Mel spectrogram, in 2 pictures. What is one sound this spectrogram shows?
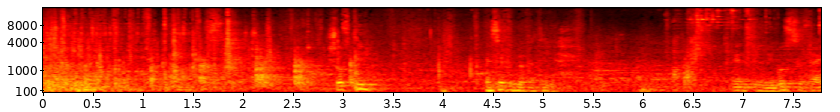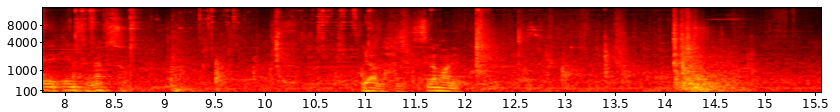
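A man speaks loudly and agitatedly nearby.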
